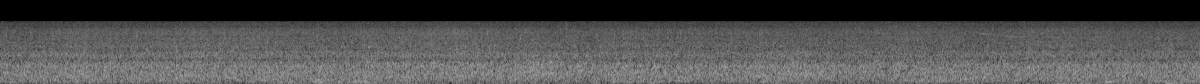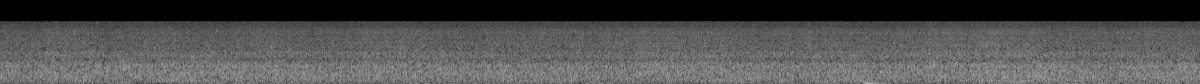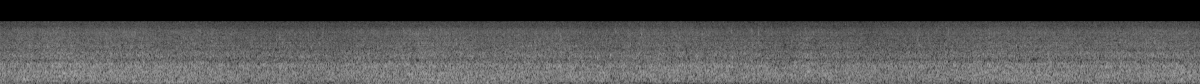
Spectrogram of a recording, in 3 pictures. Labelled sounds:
2.9	3.2	Pacific white-sided dolphin, 5.0 to 5.1 kHz
10.0	10.3	Pacific white-sided dolphin, 3.6 to 3.8 kHz

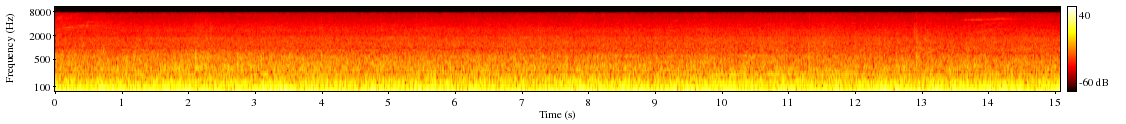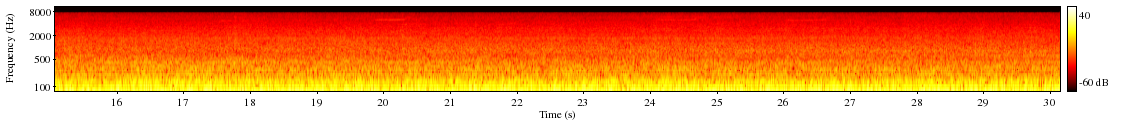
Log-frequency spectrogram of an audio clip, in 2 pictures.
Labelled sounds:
13.5	14.4	killer whale, southern resident, 4.0 to 5.8 kHz
19.8	20.4	killer whale, southern resident, 5.0 to 5.9 kHz
26.0	26.6	killer whale, southern resident, 4.8 to 5.2 kHz

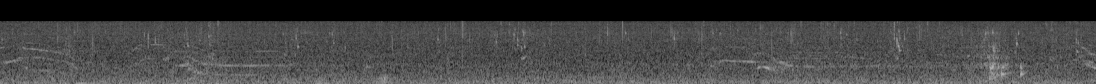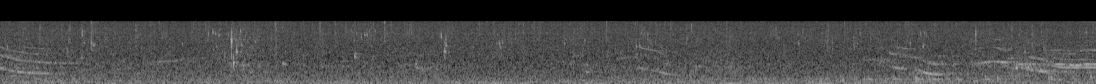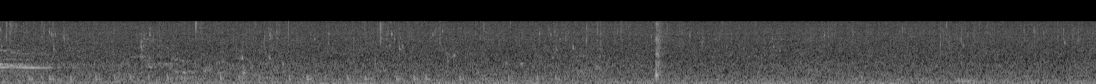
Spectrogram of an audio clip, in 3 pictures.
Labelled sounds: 0.0	0.7	killer whale, Bigg's (transient), 0.97 to 2.2 kHz
7.1	7.6	killer whale, Bigg's (transient), 1.0 to 1.2 kHz
10.9	11.6	killer whale, Bigg's (transient), 0.97 to 2.2 kHz
12.5	12.8	killer whale, Bigg's (transient), 0.94 to 1.3 kHz
17.3	17.6	killer whale, Bigg's (transient), 1.5 to 2.4 kHz
19.6	22.4	killer whale, Bigg's (transient), 0.78 to 7.5 kHz

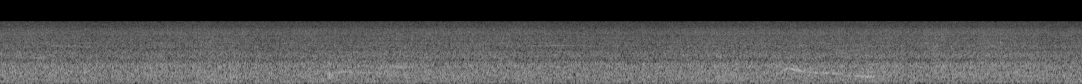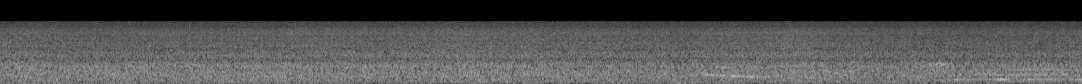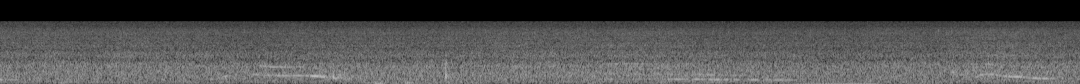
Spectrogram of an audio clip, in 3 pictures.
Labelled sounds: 24.2	24.5	humpback whale, 0.78 to 0.91 kHz

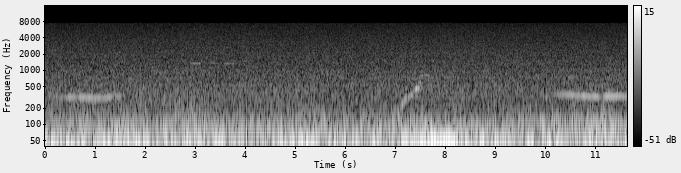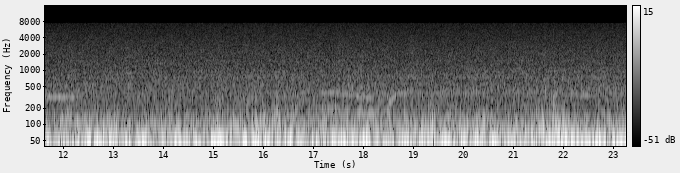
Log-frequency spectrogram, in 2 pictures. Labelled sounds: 0.0	1.7	humpback whale, 0.17 to 0.56 kHz
2.7	4.4	humpback whale, 1.1 to 1.6 kHz
6.8	8.0	humpback whale, 0.04 to 1.2 kHz
9.9	12.4	humpback whale, 0.13 to 0.87 kHz
12.9	14.0	humpback whale, 0.52 to 2.9 kHz
16.9	19.1	humpback whale, 0.19 to 0.76 kHz

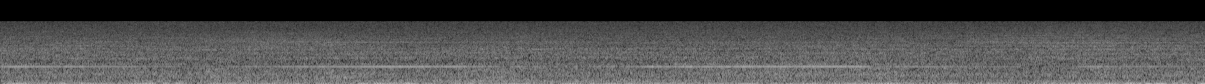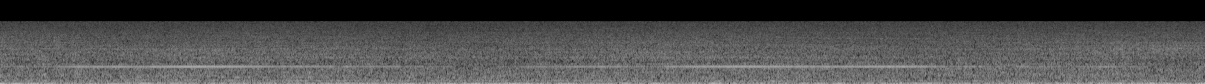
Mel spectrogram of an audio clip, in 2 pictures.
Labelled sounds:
12.8	13.1	vessel noise, 0.80 to 0.86 kHz

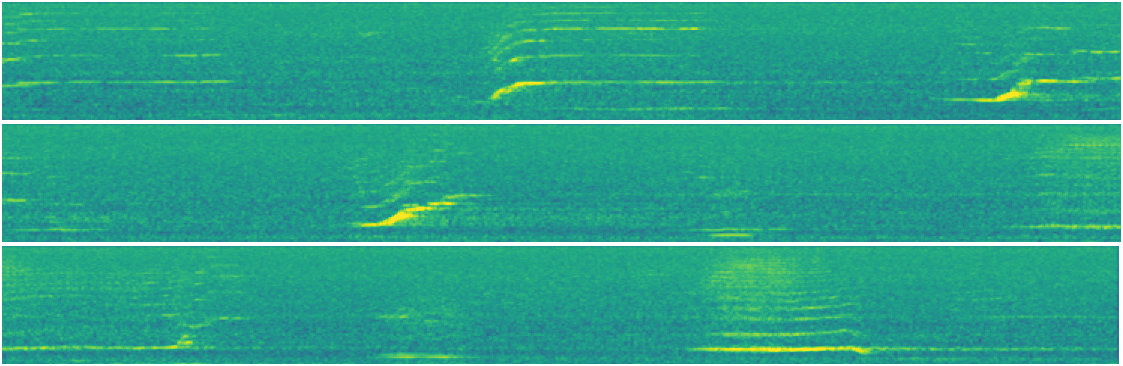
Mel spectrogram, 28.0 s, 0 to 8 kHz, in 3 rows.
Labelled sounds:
1.2	1.9	humpback whale, 0.96 to 2.1 kHz
4.2	5.6	humpback whale, 0.80 to 6.0 kHz
8.2	9.6	humpback whale, 0.80 to 4.1 kHz
12.4	13.4	humpback whale, 0.80 to 1.8 kHz
18.2	18.5	humpback whale, 4.5 to 4.6 kHz
20.1	20.7	humpback whale, 0.90 to 4.9 kHz
25.2	25.8	humpback whale, 0.80 to 1.8 kHz

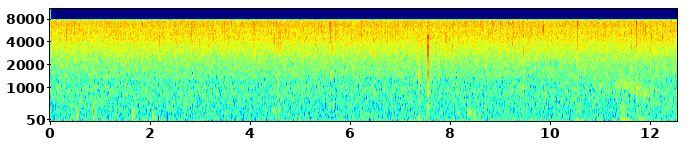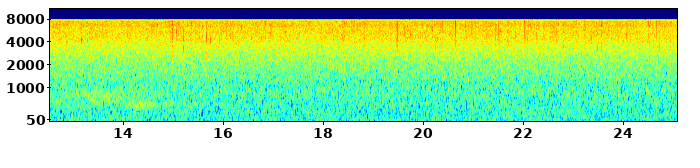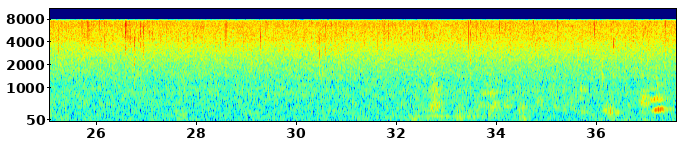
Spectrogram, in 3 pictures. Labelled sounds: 11.3	11.7	humpback whale, 0.94 to 1.2 kHz
33.7	34.0	humpback whale, 0.78 to 0.94 kHz

